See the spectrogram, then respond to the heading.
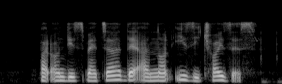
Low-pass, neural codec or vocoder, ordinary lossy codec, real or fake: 7.2 kHz; none; none; real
